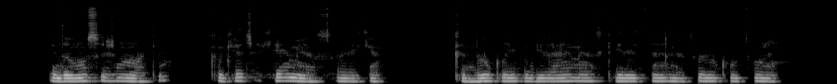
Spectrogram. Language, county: Lithuanian, Kaunas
